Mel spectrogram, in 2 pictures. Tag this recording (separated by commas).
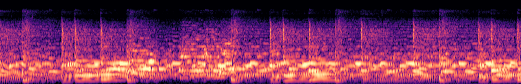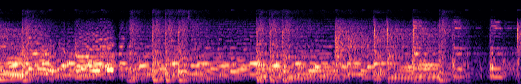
Music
